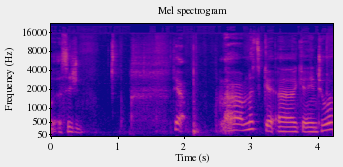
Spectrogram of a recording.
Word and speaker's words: Auscision: Models originally, but I have learned how to pronounce it properly, and now I do call it Auscision.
